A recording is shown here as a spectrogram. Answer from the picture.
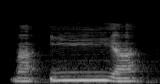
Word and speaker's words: Bahia: Quando eu canto a palavra Bahia, eu vejo que a sílaba tônica da palavra é o HI, Bahia.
